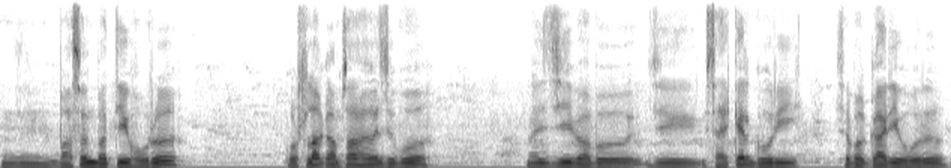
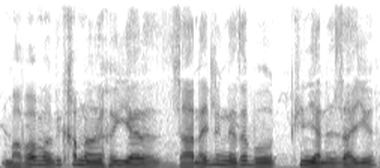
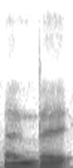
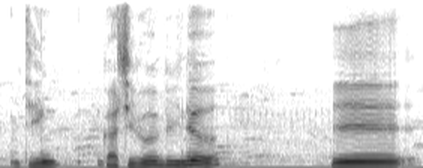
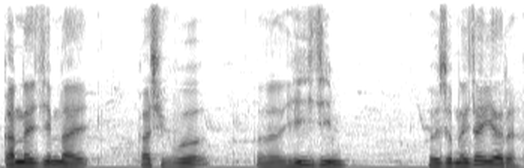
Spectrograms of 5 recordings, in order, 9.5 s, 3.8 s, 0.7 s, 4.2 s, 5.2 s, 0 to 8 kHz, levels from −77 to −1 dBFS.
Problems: constant background noise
